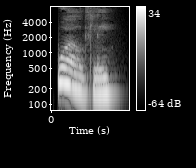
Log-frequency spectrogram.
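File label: "worldly", British English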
